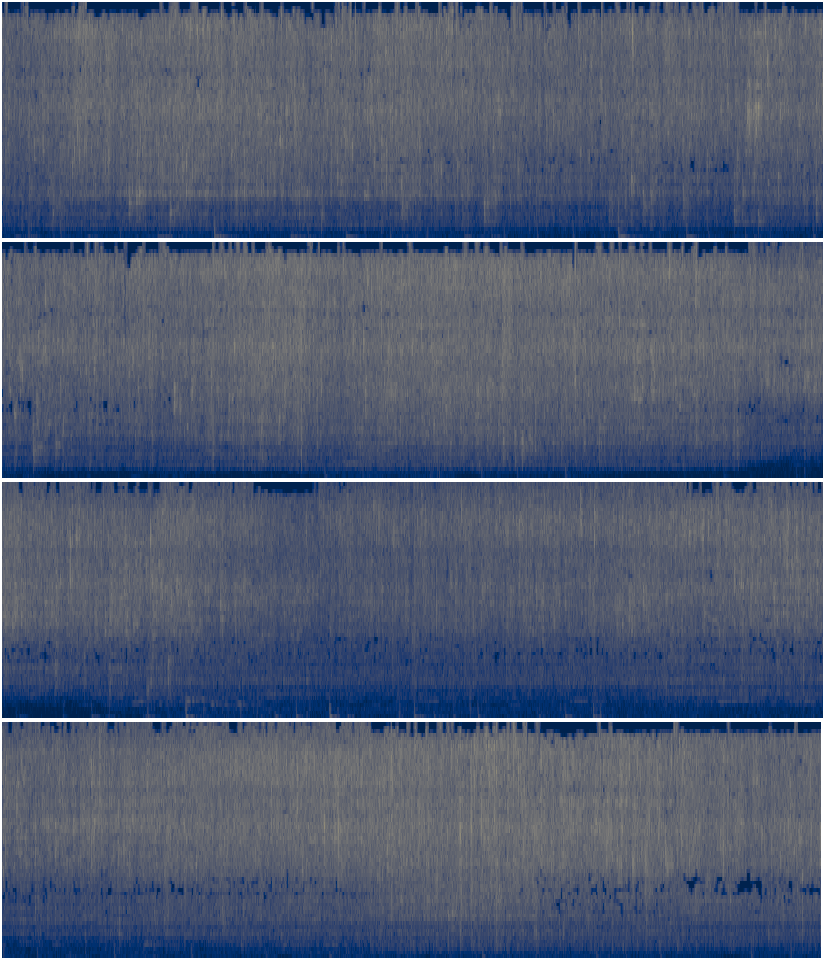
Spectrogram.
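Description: Flour-dredged chicken pieces frying in hot oil in a pot, a steady sizzle throughout. Occasional short knocks of utensils and handling break through it.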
